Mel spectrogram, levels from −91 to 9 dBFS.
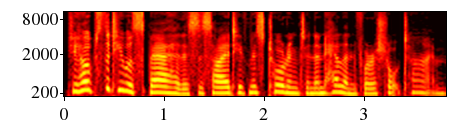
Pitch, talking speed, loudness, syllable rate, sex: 225 Hz, 285 wpm, -20 LUFS, 6.7 syllables/s, female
